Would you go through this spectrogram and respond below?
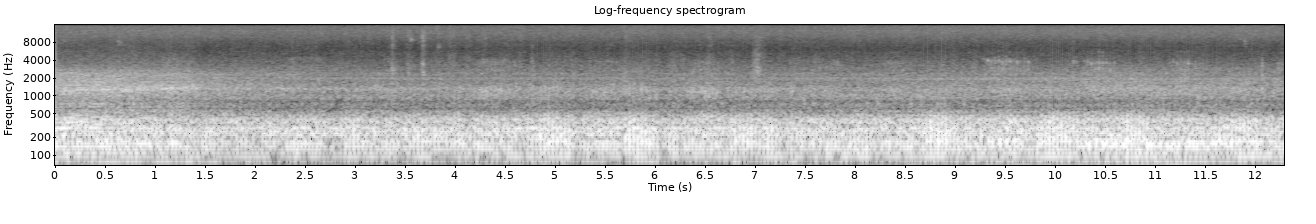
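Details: Cat purr heard close up as a dense, throbbing low drone. The loudness rises and falls gently over several seconds, with no other clear sounds.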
